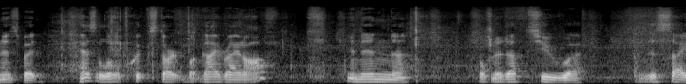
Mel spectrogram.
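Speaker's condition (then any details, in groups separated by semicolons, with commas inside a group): No condition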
